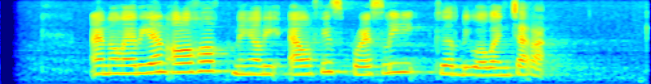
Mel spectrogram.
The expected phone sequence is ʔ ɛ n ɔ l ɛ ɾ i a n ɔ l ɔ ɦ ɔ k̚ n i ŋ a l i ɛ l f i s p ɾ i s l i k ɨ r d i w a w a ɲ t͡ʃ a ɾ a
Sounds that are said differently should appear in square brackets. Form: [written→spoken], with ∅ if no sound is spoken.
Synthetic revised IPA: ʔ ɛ n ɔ l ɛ ɾ i a n ɔ l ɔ ɦ ɔ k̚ n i ŋ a l i ɛ l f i s p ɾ [i→ɛ] s l i k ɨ r d i w a w a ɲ t͡ʃ a ɾ a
